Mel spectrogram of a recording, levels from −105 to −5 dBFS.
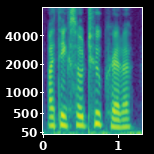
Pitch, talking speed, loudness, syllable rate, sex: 205 Hz, 225 wpm, -17 LUFS, 5.5 syllables/s, female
